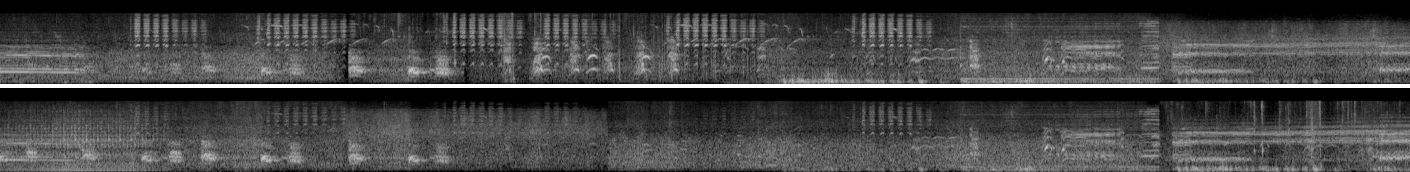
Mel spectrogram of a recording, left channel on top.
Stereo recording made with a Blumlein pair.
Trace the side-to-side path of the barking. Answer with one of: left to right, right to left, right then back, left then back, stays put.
left then back.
